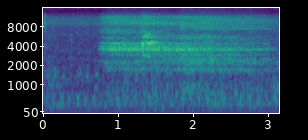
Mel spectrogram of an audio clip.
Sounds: Throat clearing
